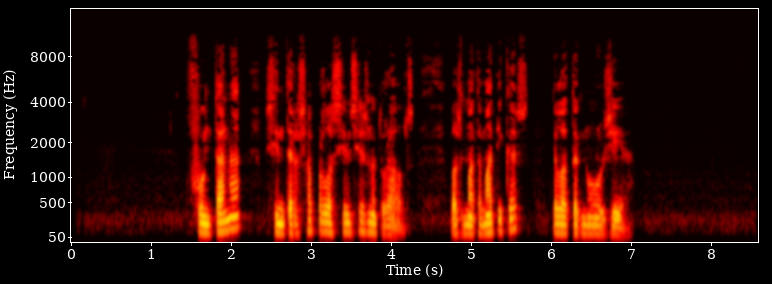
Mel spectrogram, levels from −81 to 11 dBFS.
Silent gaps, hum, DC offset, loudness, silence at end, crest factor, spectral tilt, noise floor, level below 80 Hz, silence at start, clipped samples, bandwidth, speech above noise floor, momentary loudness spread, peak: none; none; under 0.1%; -25 LUFS; 1.6 s; 24 dB; -6 dB/octave; -66 dBFS; -54 dBFS; 1.5 s; under 0.1%; 11 kHz; 41 dB; 10 LU; -2 dBFS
